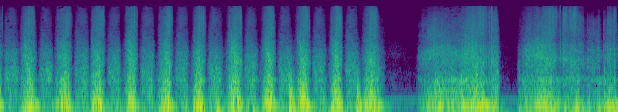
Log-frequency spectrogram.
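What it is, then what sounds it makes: Foam microphone windscreen being scratched. Fingertips rub and scratch the sides of a porous black foam microphone windscreen, close to the mic. Quick, rhythmic scratching strokes give a run of booming, low thumps with a bright, hissy edge. After a short dip, the sound turns into denser continuous rubbing with a brief gap.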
